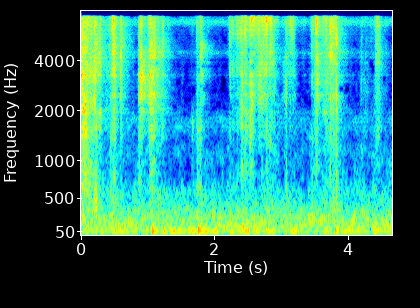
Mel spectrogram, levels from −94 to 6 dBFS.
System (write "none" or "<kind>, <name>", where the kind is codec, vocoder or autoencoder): vocoder, Vocos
